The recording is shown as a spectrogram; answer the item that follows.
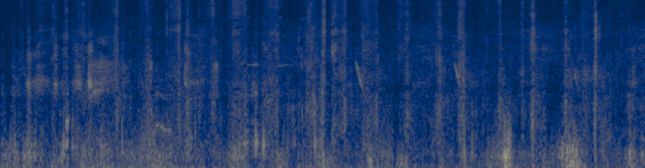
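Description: Footsteps of someone hurrying across grass, a run of soft, irregular steps with rustling, with a couple of louder steps near the end.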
